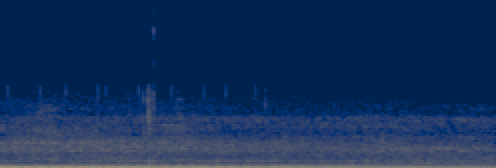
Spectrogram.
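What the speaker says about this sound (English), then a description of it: "Everybody driving around with huge trucks." Large trucks drive past outdoors in Fort Worth, heard as a continuous low rumble of traffic that swells early and slowly fades, steady and moderately loud with no voices.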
